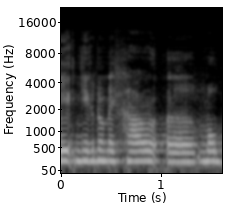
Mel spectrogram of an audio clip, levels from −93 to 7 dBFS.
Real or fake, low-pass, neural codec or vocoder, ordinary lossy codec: fake; 14.4 kHz; codec, 44.1 kHz, 7.8 kbps, Pupu-Codec; AAC, 96 kbps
